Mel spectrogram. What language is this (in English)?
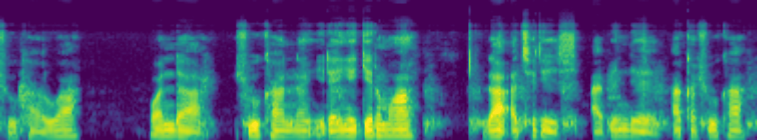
Hausa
